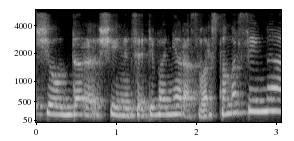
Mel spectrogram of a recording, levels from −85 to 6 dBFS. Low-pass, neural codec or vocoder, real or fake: 5.4 kHz; none; real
